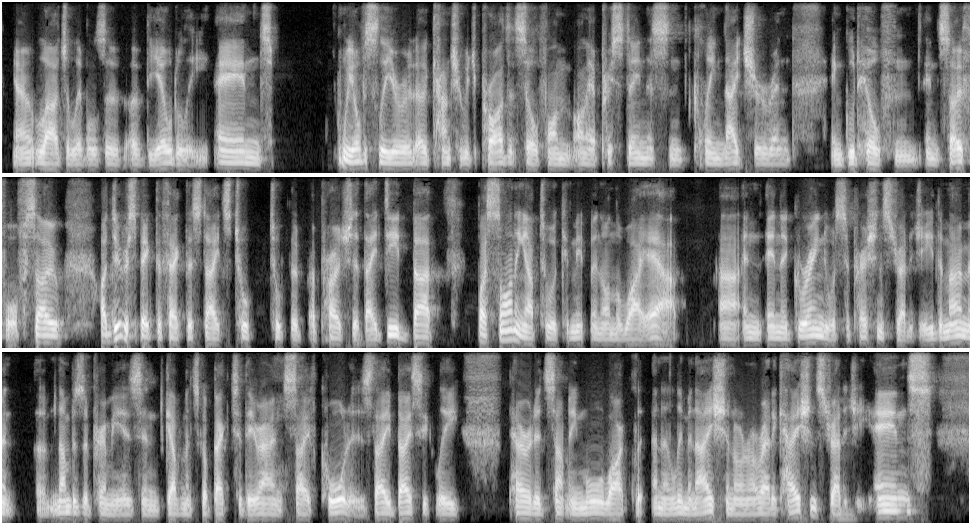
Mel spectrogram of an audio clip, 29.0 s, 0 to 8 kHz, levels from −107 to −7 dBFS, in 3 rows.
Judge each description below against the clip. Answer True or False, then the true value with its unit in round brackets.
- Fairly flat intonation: True (2.2 semitones)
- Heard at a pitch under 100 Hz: True (90 Hz)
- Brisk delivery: False (195 wpm)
